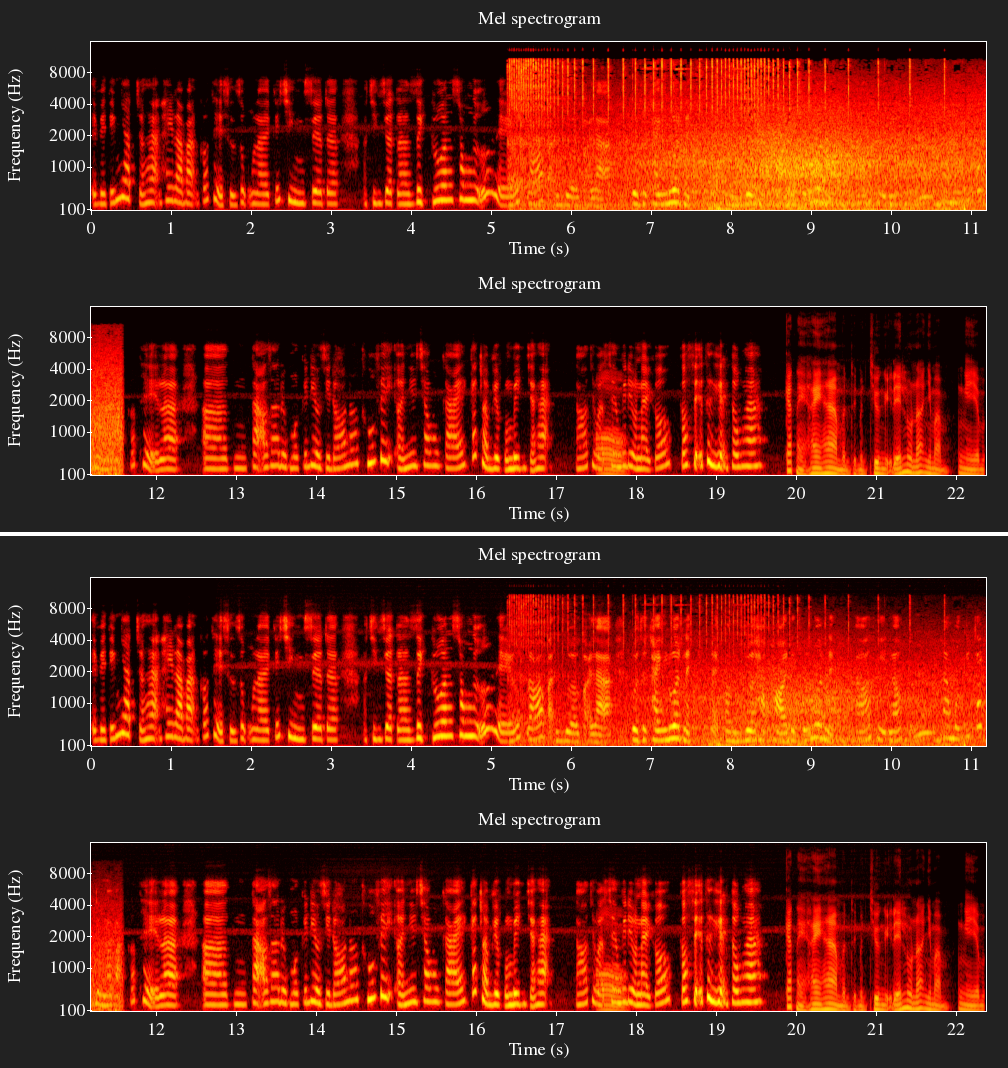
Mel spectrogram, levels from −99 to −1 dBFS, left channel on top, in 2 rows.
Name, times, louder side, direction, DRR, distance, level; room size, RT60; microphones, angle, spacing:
voice 1, 0.0-16.9 17.2-19.6, right 3 dB, 20° right, 0.4 m, -36 dB
sound 1, 1.5-21.4, right 2 dB, 70° right, 1.9 m, -59 dB
sound 2, 5.2-11.6, left 7 dB, 35° left, 0.5 m, -34 dB
voice 2, 17.5-17.9 19.9-22.3, equal, ahead, 1.7 m, -39 dB
open air
head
